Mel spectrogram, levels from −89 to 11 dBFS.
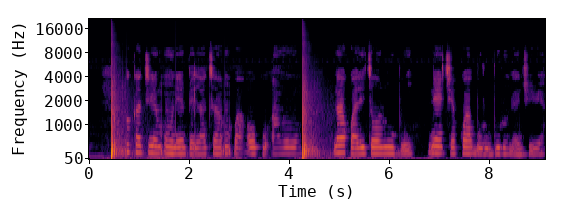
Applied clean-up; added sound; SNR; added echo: none; Fireworks; -5 dB; none.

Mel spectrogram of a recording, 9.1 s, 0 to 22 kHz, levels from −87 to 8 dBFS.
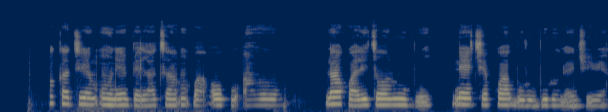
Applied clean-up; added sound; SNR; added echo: neural mask model DeepFilterNet 3.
